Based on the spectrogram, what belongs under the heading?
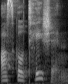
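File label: "auscultation", British English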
